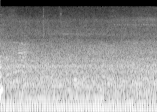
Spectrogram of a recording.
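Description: Car engine and road noise heard from inside the cabin while driving slowly, a steady low hum.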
